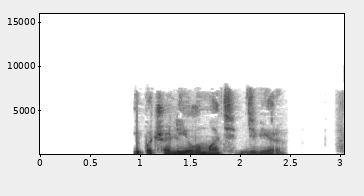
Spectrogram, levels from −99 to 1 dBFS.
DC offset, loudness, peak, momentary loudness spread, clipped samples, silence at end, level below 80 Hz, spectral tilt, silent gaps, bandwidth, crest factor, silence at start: under 0.1%; -22 LUFS; -6 dBFS; 10 LU; under 0.1%; 0 s; -54 dBFS; -6 dB/octave; 2.50-2.93 s; 8 kHz; 18 dB; 0.95 s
